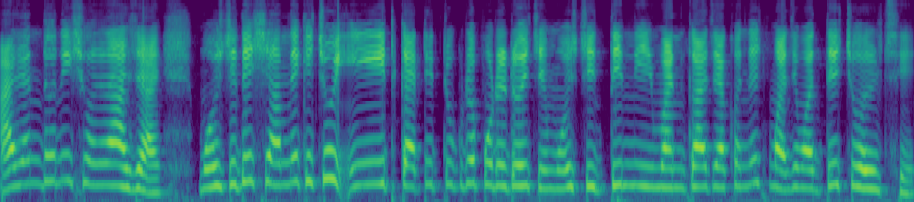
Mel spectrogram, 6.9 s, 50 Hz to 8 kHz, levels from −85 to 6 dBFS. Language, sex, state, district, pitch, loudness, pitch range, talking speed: Bengali, female, West Bengal, Purulia, 300 Hz, -15 LUFS, 280-330 Hz, 165 wpm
